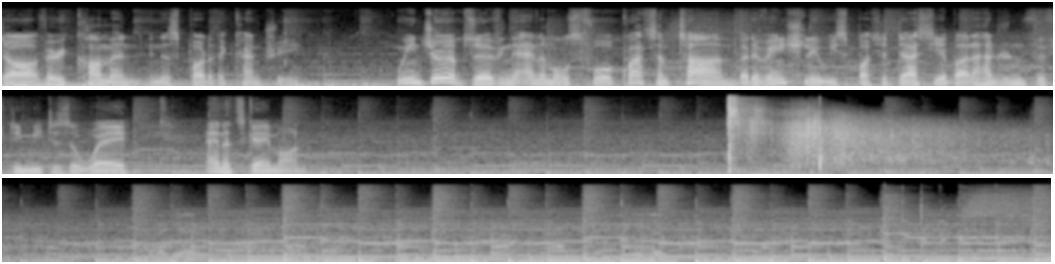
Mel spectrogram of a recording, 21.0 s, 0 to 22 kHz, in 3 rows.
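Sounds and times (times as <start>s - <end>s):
background music: 0.0s - 21.0s
rifle shot with echo: 11.9s - 14.8s.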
